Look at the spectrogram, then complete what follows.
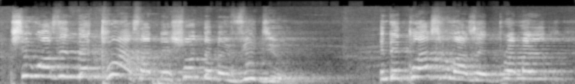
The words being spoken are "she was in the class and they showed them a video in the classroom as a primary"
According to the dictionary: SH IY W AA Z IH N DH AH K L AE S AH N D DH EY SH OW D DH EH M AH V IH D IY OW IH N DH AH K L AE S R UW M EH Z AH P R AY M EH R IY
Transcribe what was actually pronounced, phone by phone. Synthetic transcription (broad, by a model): SH IY W AA Z IH N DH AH K L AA S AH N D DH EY SH OW D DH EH M AH V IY D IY OW IH N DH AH K L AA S UW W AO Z AH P R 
